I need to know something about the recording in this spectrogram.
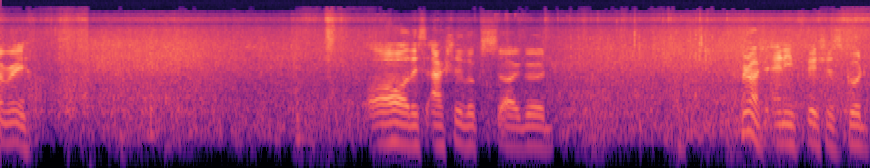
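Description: A man speaks calmly and close by, outdoors.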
